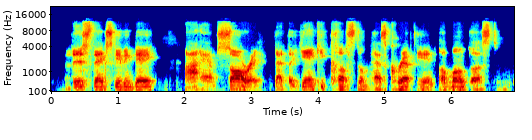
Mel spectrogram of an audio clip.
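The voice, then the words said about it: Bad put-on Southern US accent. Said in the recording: “That was a really bad Southern accent.”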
